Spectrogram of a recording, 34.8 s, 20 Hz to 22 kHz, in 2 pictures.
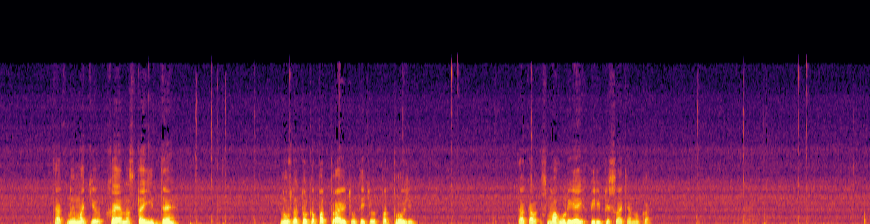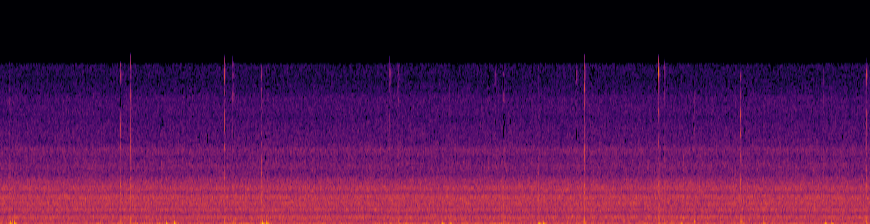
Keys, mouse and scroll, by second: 4.0-4.4 shift+middle drag, 4.6-5.1 middle drag, 6.0-6.9 drag, 7.4-8.1 middle drag, 9.0 click, 10.0 middle click, 14.0 middle click, 15.4 middle click, 15.5 r, 17.6 g, 20.9 r, 22.6 g, 26.3 r, 28.3 g, 31.4-32.8 middle drag, 33.9 r.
